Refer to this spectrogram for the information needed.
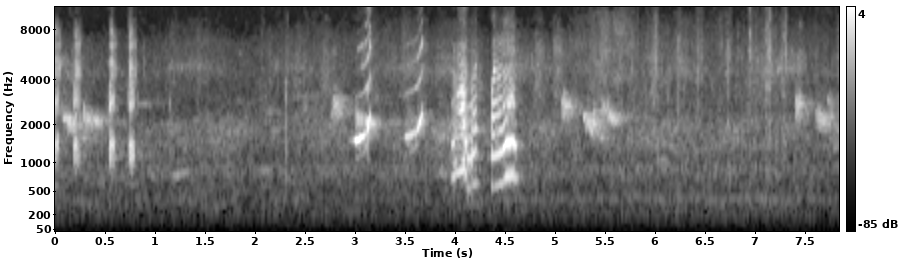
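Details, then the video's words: A parrot gives a few rasping bursts, then clearer whistled notes that curve and slide in pitch, mixed with buzzy chatter. The calls come in short irregular groups over a quiet background. "parrot voice & talk"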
